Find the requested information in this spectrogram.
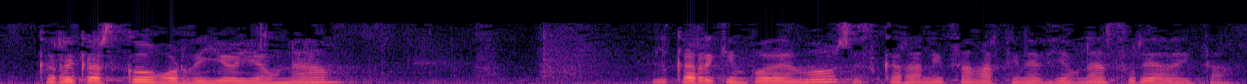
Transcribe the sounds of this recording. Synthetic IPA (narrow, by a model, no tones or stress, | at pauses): kerikasko̞ɣo̞ɾð̞iʎo̞ʝawna | e̞lkare̞kimpo̞ð̞e̞mo̞se̞skeranit͡samaɾtine̞θʝawnasuɾe̞aðajt͡sa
